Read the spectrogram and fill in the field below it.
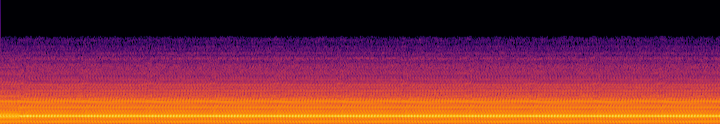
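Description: Loud, steady mechanical droning buzz with a fast regular pulse, the typical sound of an MRI scanner running a brain scan.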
